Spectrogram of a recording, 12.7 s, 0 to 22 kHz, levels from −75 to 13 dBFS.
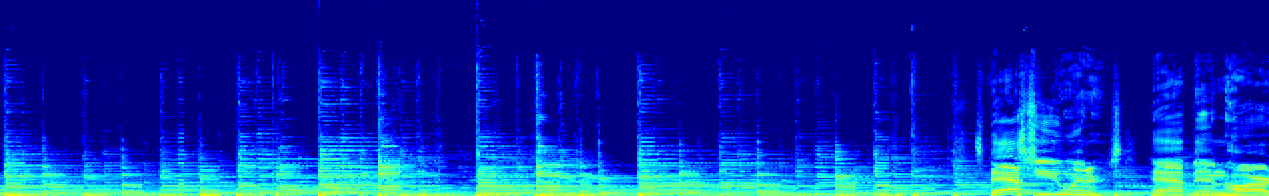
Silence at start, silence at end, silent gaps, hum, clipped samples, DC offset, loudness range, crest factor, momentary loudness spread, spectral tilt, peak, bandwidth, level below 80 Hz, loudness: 0 s; 0 s; none; none; under 0.1%; under 0.1%; 5 LU; 18 dB; 9 LU; -4.5 dB/octave; -4 dBFS; 16.5 kHz; -52 dBFS; -22 LUFS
